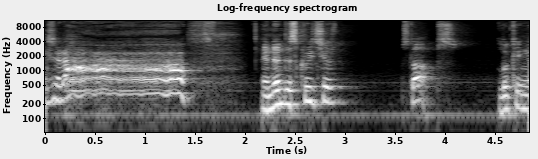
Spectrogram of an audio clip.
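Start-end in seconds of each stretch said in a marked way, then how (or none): 0.2-1.5 high-pitched imitated battle cry; mock yell. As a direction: let out a sudden high "Ah!" like charging with a spear. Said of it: "So he's yelling".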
